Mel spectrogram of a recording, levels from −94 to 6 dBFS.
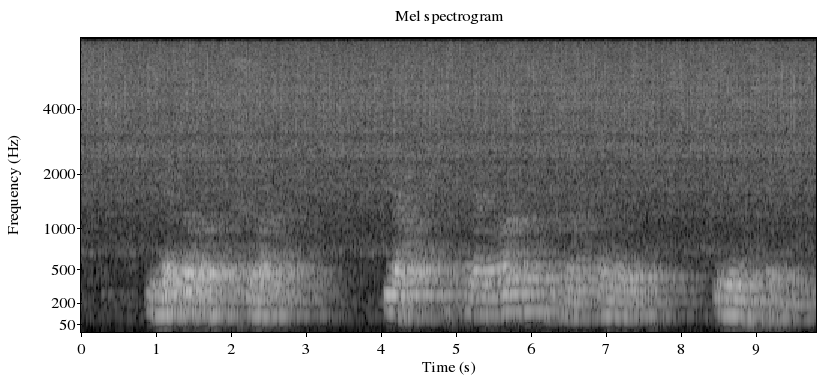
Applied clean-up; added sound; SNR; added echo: none; Water tap, faucet / Liquid; 6 dB; reverberation time 2.2 s.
